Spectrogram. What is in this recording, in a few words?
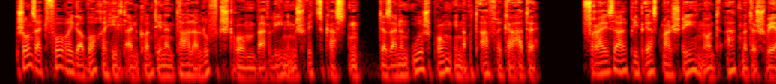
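German, male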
